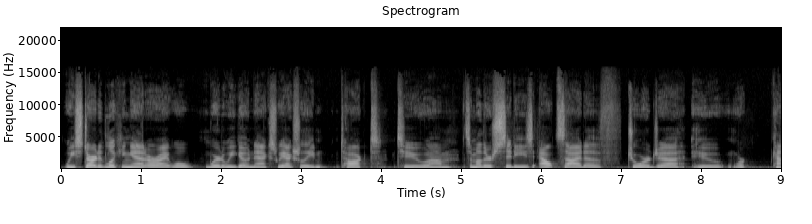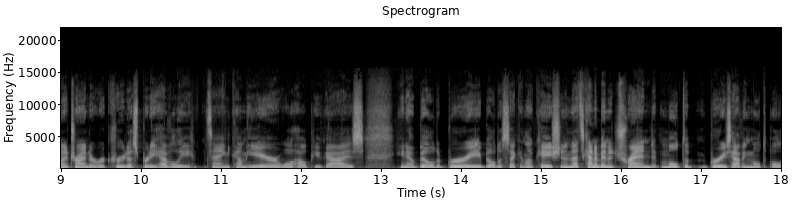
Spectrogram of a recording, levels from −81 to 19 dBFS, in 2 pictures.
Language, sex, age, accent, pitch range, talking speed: English, male, 20-39, American, 100-115 Hz, 200 wpm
